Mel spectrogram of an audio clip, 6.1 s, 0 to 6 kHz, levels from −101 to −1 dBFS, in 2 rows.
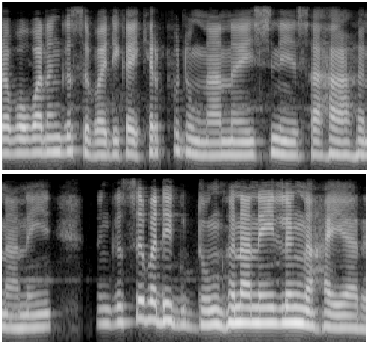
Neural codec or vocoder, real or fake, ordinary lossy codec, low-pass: none; real; none; 5.4 kHz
